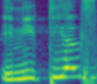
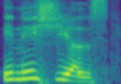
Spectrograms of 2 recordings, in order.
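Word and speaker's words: initials: अब यहाँ पे टी आई है, इनिटियल्स नहीं बोलते, इनिशियल्स, इनिशियल्स, इनिशियल्स। यानी इसी टी आई को जब टी के बाद आई ए हो, आई ई हो, आई ओ हो तो उसको श पढ़ते हैं, श।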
